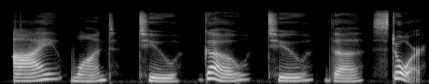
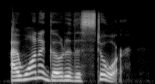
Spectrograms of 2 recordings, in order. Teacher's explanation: The words to the become tha.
